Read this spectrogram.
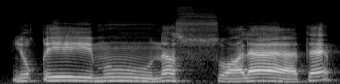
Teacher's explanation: یہ صاد کے لیے سیٹی کی آواز اور صاد مشدد ہیں تو اس کو سختی سے پڑھ لیں گے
